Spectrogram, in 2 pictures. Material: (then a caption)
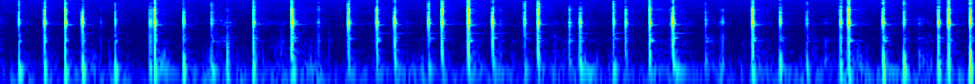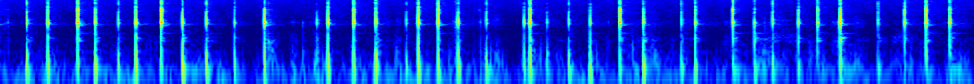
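Metal. Fingertips of both hands rub and tap directly on two small, hollow cylindrical metal X/Y microphone capsules with mesh grilles on a handheld recorder. The result is a rapid, dense stream of short, dry taps with a heavy low thump and faint bright edges, falling into irregular close-miked rhythms.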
